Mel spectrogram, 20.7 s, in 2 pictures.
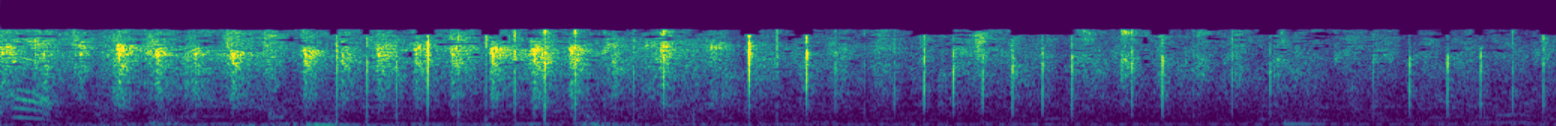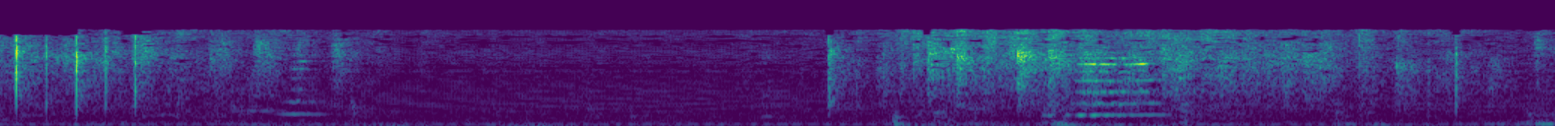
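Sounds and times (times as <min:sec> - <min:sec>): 
audience applause: 0:00.0 - 0:12.8, 0:15.9 - 0:20.6.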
